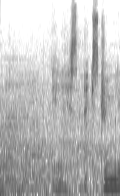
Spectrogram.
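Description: A young man speaks calmly close to the microphone.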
